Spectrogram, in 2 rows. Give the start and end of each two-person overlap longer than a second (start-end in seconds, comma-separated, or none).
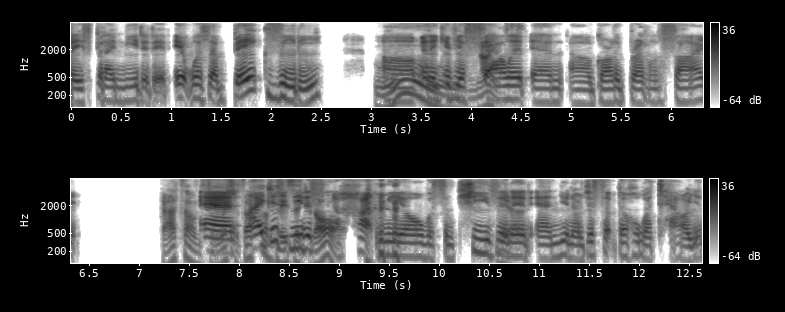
3.1-4.5, 7.7-9.1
